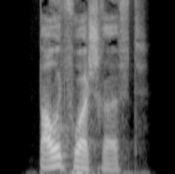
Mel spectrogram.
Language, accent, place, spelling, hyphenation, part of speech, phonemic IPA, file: German, Germany, Berlin, Bauvorschrift, Bau‧vor‧schrift, noun, /ˈbaʊ̯ˌfoːʁʃʁɪft/, De-Bauvorschrift.ogg
- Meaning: building regulation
